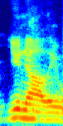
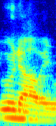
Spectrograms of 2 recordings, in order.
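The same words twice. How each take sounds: First: The name begins with a 'you' sound. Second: The name is given a Hawaiian pronunciation. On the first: This is the company's own pronunciation. "we were founded in Austin, Texas, so I think that's probably why we're Unali" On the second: This is how it would be said in Hawaii. "if we were founded in Hawaii, we would definitely be Unali"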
